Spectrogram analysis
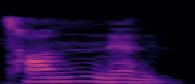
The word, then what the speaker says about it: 젖는: And this one, 젖는. The final representative sound 젖. 디귿 and 니은 is pronounced 니은.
